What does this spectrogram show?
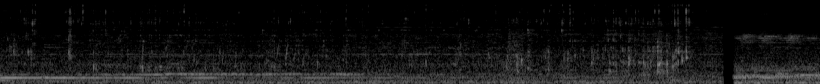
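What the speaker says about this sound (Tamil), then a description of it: "அளவுக்கு தண்ணி ஊற்றிக்கணும்" Water splashes and trickles steadily into a container while making rasgulla, for several seconds, with a brief gap near the end before the flow resumes.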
